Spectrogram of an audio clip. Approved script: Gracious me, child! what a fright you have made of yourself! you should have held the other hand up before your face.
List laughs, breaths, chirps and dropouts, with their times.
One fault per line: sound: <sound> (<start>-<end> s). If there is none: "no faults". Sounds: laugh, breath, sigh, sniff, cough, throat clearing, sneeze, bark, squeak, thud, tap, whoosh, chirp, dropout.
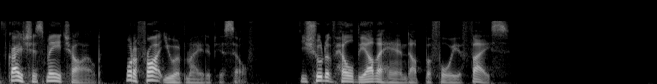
no faults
